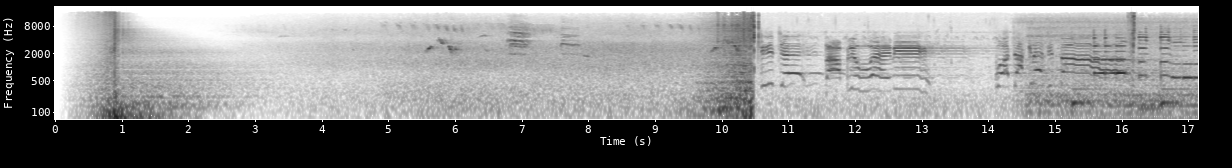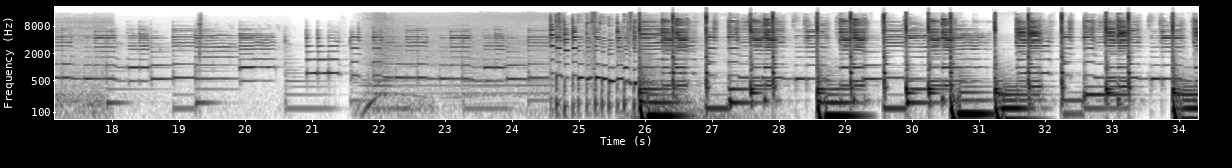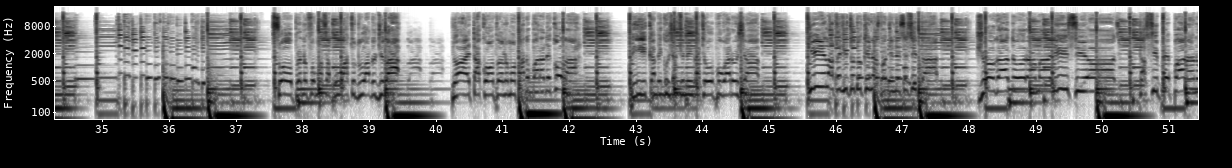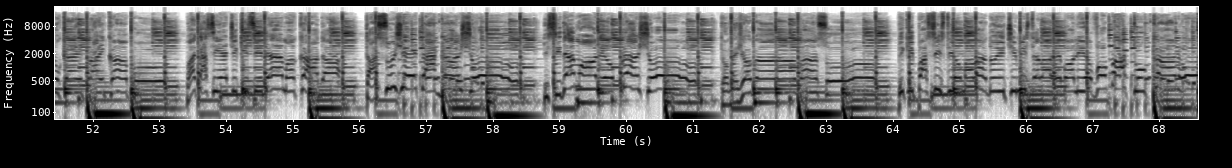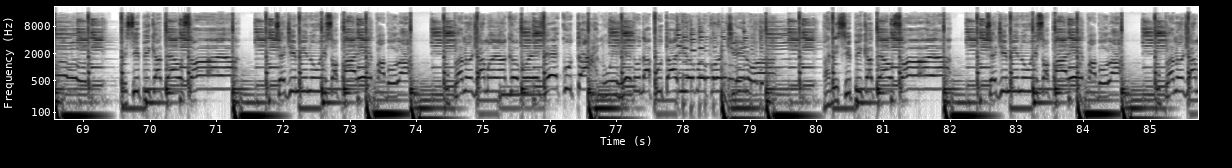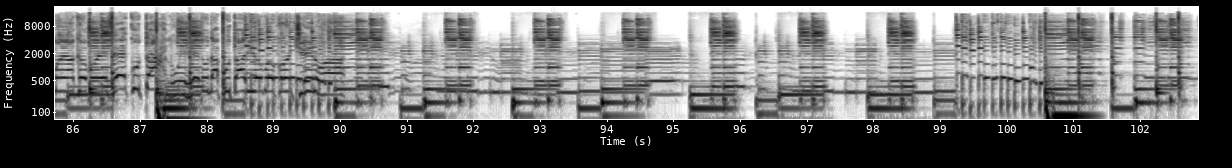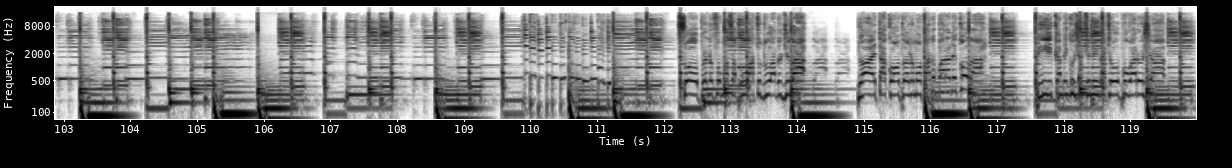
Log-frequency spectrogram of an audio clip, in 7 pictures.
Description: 2024-03-18 23:30:33 Gênero: Funk Views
